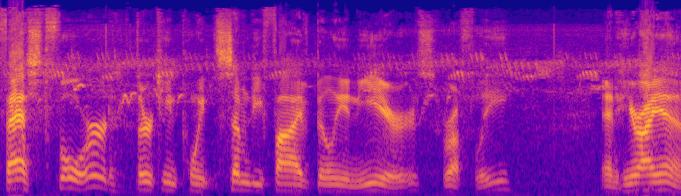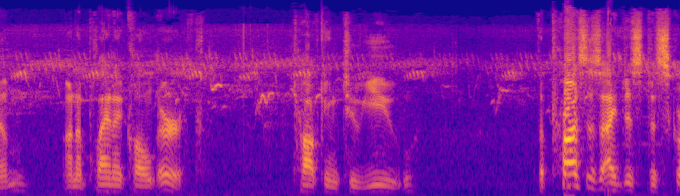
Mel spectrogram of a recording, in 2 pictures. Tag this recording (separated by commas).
Speech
